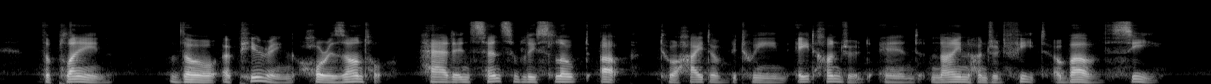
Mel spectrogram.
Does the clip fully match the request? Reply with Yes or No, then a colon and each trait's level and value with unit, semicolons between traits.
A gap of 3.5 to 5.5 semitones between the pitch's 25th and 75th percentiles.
Yes: average, 3.8 semitones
